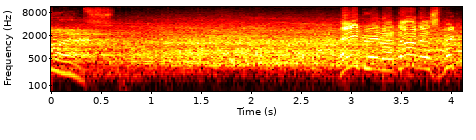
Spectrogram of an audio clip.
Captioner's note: crowd boos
